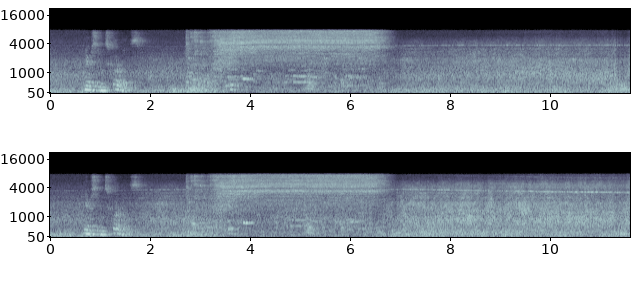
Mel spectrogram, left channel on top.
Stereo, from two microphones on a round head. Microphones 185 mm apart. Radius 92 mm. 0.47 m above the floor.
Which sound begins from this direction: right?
A woman speaking, at 0.7 s.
